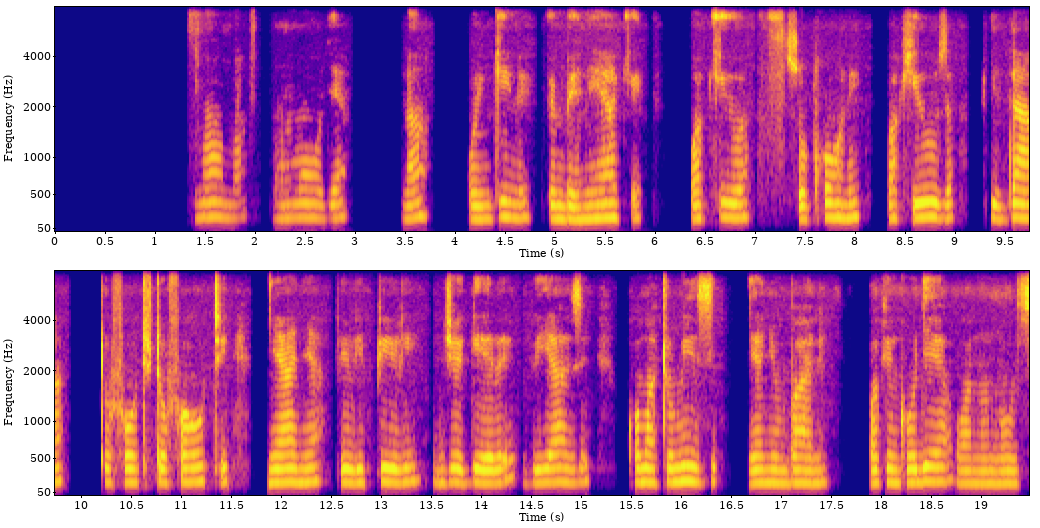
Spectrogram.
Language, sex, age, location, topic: Swahili, female, 36-49, Dar es Salaam, finance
